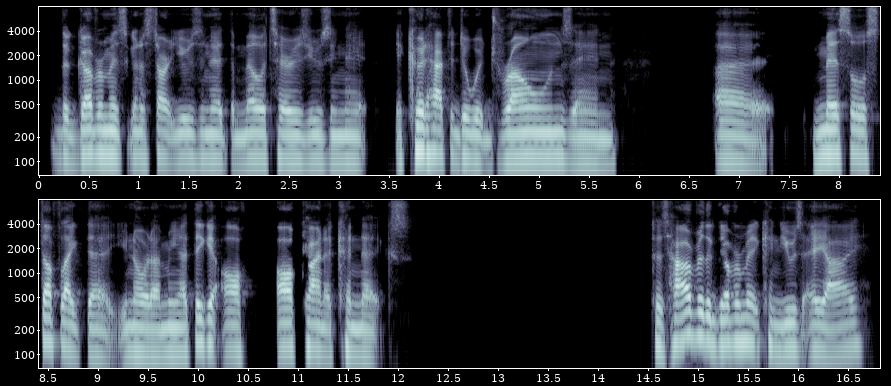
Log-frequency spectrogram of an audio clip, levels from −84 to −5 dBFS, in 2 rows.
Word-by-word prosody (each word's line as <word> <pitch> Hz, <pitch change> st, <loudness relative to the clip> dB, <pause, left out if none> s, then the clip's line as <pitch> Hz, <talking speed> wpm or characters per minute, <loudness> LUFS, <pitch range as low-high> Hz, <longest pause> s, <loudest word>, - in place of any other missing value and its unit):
the 115 Hz, -1 st, -3 dB
government's 120 Hz, +1 st, +2 dB
gonna 115 Hz, -1 st, -4 dB
start 110 Hz, -1 st, -1 dB
using 110 Hz, 0 st, -3 dB
it, 105 Hz, -4 st, -2 dB
the -, -, -7 dB
military's 105 Hz, 0 st, 0 dB
using 105 Hz, 0 st, -3 dB
it. 100 Hz, -2 st, -5 dB, 0.3 s
It 105 Hz, 0 st, -9 dB
could 135 Hz, -2 st, +4 dB
have 125 Hz, -1 st, +3 dB
to 120 Hz, -, -8 dB
do 115 Hz, +1 st, -1 dB
with 105 Hz, -4 st, -2 dB
drones, 110 Hz, +2 st, +1 dB
and 100 Hz, -2 st, -4 dB, 1.0 s
uh, 105 Hz, -2 st, -1 dB, 0.6 s
missiles, 120 Hz, 0 st, +2 dB
stuff 140 Hz, 0 st, +2 dB
like 115 Hz, -6 st, +1 dB
that, 105 Hz, -1 st, -3 dB
you 105 Hz, -, -6 dB
know 110 Hz, 0 st, 0 dB
what 105 Hz, -, +2 dB
I 105 Hz, -, +3 dB
mean? 110 Hz, +1 st, -1 dB
I 110 Hz, -, +1 dB
think 135 Hz, +5 st, 0 dB
it 135 Hz, -, +3 dB
all 115 Hz, 0 st, -1 dB, 0.2 s
all 125 Hz, 0 st, +5 dB
kinda 115 Hz, -4 st, +2 dB
connects. 105 Hz, -3 st, -5 dB, 2.4 s
'Cause 125 Hz, -3 st, -2 dB
however 160 Hz, +5 st, +5 dB
the 145 Hz, -, +2 dB
government 135 Hz, -1 st, 0 dB
can 120 Hz, -4 st, -5 dB
use 120 Hz, 0 st, -1 dB
AI, 115 Hz, +2 st, -1 dB
110 Hz, 150 wpm, -24 LUFS, 105-120 Hz, 2.4 s, all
